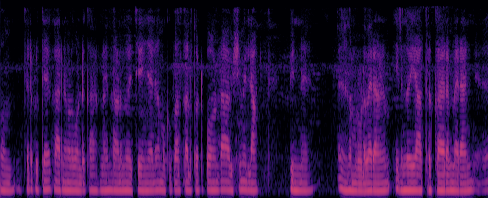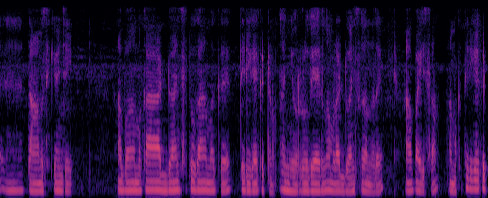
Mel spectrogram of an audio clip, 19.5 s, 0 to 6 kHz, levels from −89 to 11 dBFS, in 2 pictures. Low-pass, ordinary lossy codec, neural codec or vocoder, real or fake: 5.4 kHz; AAC, 24 kbps; none; real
